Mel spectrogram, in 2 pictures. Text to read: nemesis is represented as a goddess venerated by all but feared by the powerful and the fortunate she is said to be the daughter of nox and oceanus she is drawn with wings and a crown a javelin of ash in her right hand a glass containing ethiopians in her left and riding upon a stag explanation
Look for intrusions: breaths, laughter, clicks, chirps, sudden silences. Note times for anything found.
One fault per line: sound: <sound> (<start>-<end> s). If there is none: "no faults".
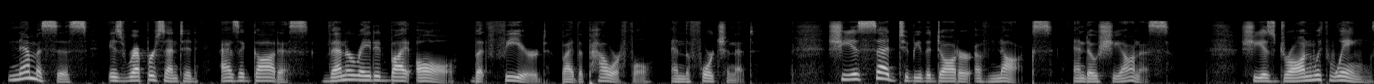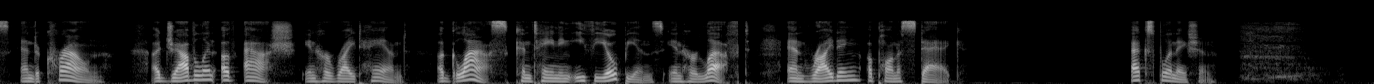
sound: sniff (26.1-27.2 s)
